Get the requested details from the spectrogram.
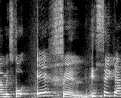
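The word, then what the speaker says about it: Äpfel: ए उमलाउट जो होता है it's like E, ई, ई इन बेड। जैसे ई बोलते हैं हम इसको एफेल।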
